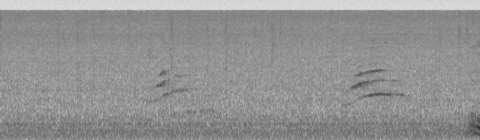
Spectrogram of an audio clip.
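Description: A domestic cat meowing twice: one short call about two seconds in and another about four and a half seconds in, each gliding in pitch, over a steady low hum.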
